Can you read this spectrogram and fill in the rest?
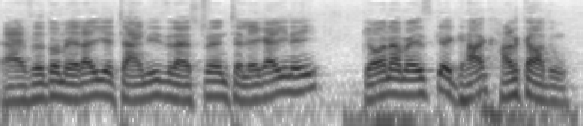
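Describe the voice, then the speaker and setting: A man's voice: mid-range voice, fast talker, a bit bright, natural voice. A man plays a cartoon restaurant owner full of arrogance and envy. He taunts and boasts with a sneer, forever scheming against his rival. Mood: scheming, jealous. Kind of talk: Hindi cartoon story dialogue.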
